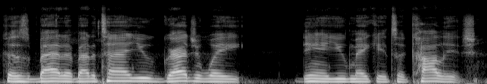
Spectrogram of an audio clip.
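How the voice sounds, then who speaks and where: A man's voice: mid-range voice, little pitch movement, measured pace, darkish tone, smooth, no echo. Slangy American man, dry studio sound. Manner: slangy, informal questioning. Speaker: radio interview host. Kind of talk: casual interview chat.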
